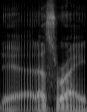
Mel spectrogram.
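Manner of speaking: low, deep register. Voice actor chatting to his listeners, putting on a deep voice. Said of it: "when I get all deep on you".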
